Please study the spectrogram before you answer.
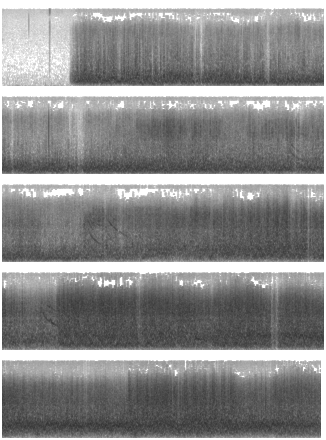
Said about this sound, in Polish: Nagle ziemia zadrżała. Świat jakby począł się walić w okropnym huku. Na naszym zapleczu tysiące błyskawic zapaliło się w ciemnych górach. Fale pocisków artyleryjskich, sycząc w powietrzu, przewalają się nad naszymi głowami i suną nieustannie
